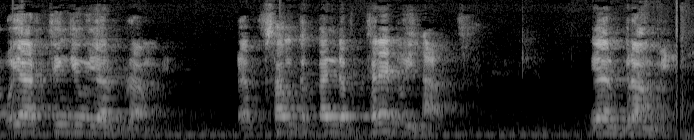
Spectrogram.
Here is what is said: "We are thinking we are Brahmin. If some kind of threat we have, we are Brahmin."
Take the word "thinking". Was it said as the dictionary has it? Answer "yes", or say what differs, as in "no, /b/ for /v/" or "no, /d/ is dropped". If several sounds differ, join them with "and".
no, /t/ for /θ/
